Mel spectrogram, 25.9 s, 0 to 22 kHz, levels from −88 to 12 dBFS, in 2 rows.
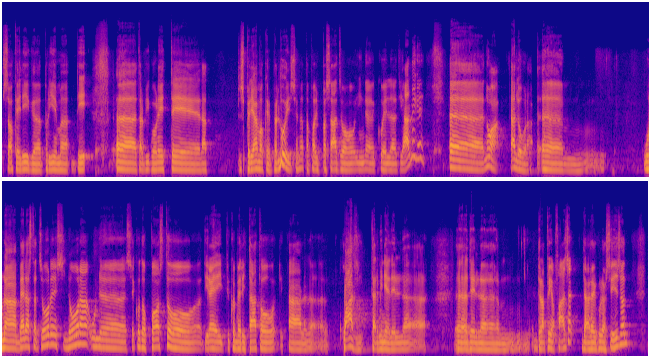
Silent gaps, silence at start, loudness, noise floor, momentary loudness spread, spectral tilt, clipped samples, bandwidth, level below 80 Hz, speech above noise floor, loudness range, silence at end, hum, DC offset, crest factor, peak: none; 0 s; -17 LUFS; -52 dBFS; 12 LU; -5 dB/octave; under 0.1%; 13.5 kHz; -56 dBFS; 35 dB; 3 LU; 0.1 s; none; under 0.1%; 16 dB; 0 dBFS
